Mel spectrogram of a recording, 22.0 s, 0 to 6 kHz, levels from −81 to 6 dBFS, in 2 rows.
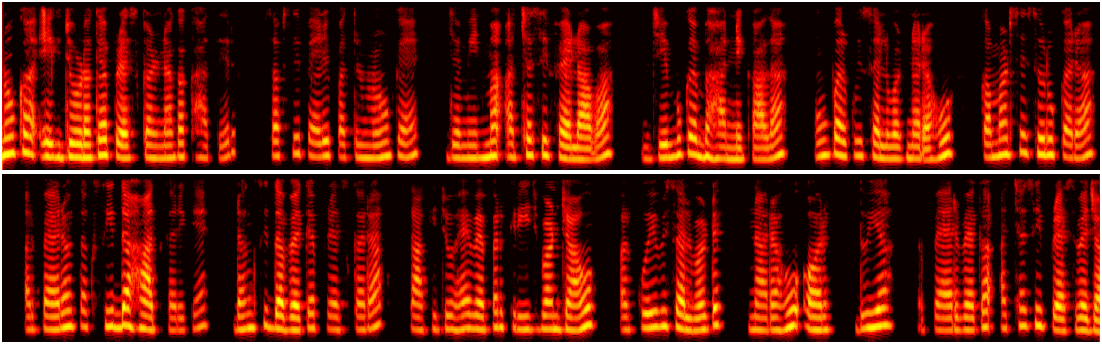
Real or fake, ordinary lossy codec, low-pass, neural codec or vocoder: real; none; 5.4 kHz; none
